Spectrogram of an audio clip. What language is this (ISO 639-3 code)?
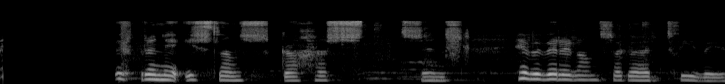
isl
